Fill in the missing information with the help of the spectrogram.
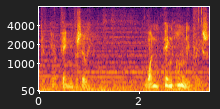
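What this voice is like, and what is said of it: Put-on Russian accent. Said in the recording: “his Russian accent as Soviet sub-captain Ramius”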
